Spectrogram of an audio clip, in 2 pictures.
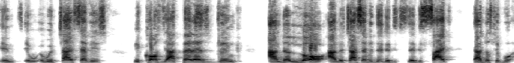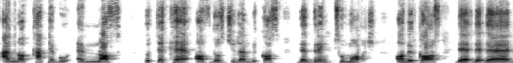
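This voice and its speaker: A man from Nigeria hosting a talk video, earnestly advising viewers in a naturally loud voice and repeating his points. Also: mid-range voice, moderate pace. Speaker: host. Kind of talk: casual commentary to camera.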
